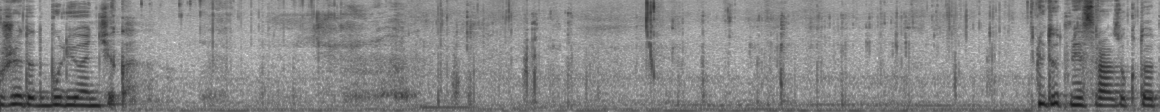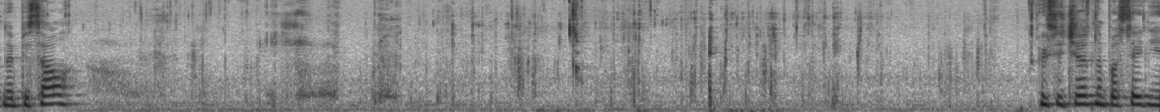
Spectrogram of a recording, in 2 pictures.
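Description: A young woman chews soft food with wet smacking sounds close to a microphone.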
